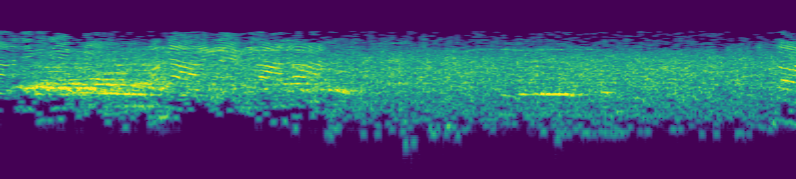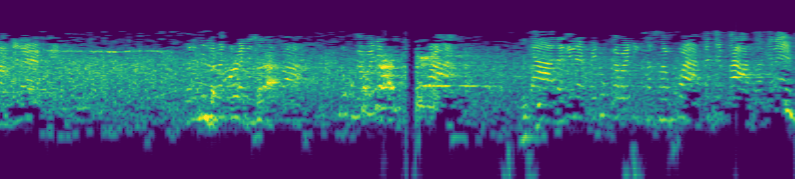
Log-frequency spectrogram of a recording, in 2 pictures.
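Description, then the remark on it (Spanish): A loud, sustained audience ovation for an artist at a show in San Juan: steady applause mixed with cheering, whoops and shouted voices, holding at full strength throughout with only a brief dip partway through. “Esta tremenda ovación solo es sombra de la sombra de la que va a recibir el artista antes llamado ….”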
